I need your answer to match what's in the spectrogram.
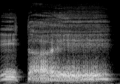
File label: horror "itai"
